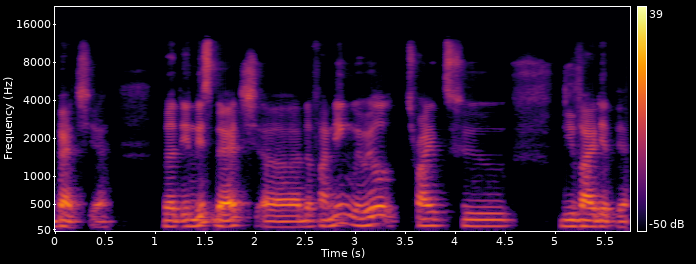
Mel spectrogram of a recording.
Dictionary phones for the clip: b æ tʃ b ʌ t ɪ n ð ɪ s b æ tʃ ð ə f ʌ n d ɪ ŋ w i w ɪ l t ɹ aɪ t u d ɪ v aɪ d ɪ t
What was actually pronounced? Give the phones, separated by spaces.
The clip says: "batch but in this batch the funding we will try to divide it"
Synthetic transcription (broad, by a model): b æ tʃ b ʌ t ɪ n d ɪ s b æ tʃ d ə f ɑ n d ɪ ŋ w i w ɪ l t ɹ aɪ t u d ɪ v aɪ d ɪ t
